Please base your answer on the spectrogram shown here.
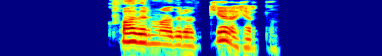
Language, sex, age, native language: Icelandic, female, 40-49, Icelandic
